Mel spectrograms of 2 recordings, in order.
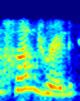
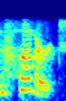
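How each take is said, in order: First: Said in the usual way. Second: "Hunnert" with no first D and a final T; dialect pronunciation. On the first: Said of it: "instead of hundred". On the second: Shown as a demonstration. Psychic showing how the man said hundred, dialect "Hunnert". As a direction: drop the middle D in "Hunnert", end on T. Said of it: "he would have said Hunnert".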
